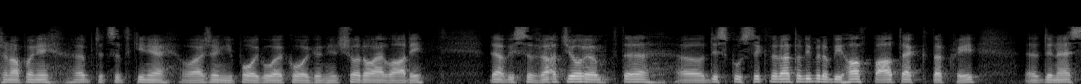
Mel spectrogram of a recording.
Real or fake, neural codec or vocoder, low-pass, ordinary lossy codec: fake; codec, 16 kHz, 0.2 kbps, FocalCodec; 7.2 kHz; MP3, 24 kbps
